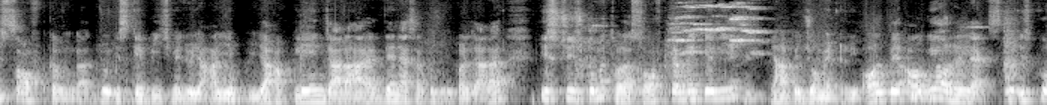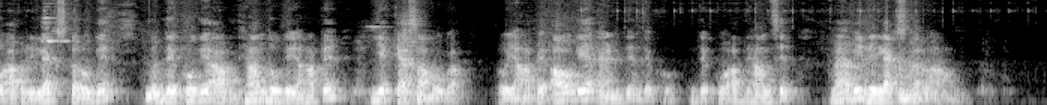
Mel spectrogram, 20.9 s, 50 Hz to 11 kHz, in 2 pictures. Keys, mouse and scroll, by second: 0.8 alt+w, 1.1 alt+right click, 4.7 scroll up 1, 5.0-5.6 alt+middle click, 5.6 scroll down 1, 5.8-6.5 alt+middle click, 8.3 click, 11.6-12.2 alt+middle click, 12.3 scroll up 1, 12.6-13.2 alt+middle drag, 16.3 click.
